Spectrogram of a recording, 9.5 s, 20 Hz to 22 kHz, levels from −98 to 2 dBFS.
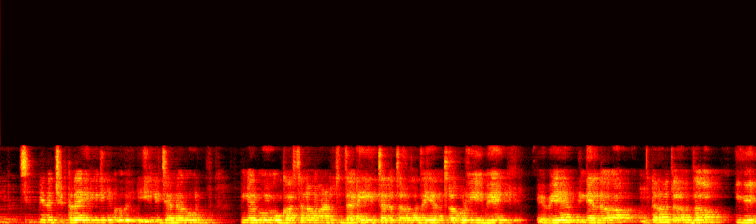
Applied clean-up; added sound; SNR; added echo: neural mask model DeepFilterNet 3.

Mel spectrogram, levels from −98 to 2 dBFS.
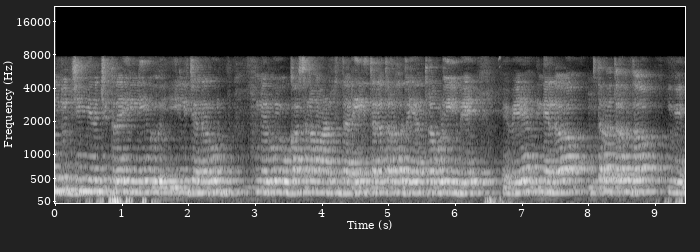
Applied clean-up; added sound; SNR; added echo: none; Wind / Bird; 13 dB; reverberation time 1.1 s.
